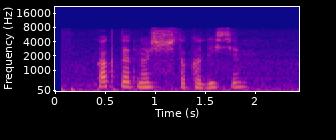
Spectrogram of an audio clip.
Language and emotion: Russian, neutral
